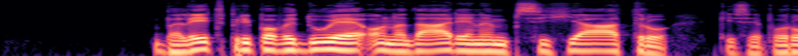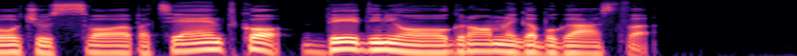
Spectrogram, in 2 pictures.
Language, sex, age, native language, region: Slovenian, male, 30-49, Slovenian, Central Slovenia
